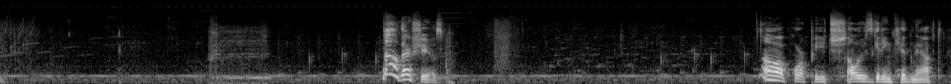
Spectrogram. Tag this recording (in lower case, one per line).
speech
sliding door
